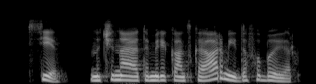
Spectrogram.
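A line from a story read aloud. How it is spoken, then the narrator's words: Plain. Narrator (Russian): ответил Дэвид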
